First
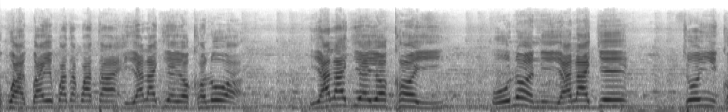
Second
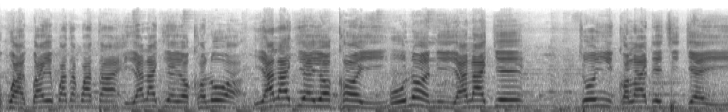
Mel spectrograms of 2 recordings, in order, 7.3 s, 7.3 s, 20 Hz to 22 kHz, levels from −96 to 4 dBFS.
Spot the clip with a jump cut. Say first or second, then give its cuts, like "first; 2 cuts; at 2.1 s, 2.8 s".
second; 2 cuts; at 2.5 s, 3.8 s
